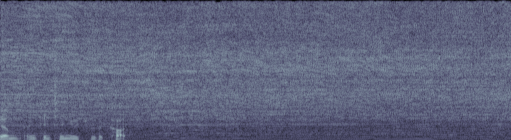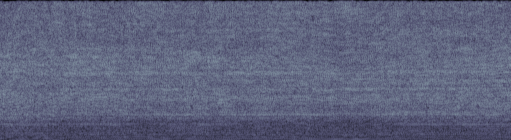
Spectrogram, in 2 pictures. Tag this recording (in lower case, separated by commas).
power tool, speech, tools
